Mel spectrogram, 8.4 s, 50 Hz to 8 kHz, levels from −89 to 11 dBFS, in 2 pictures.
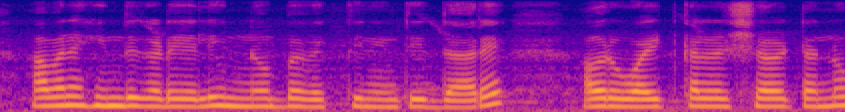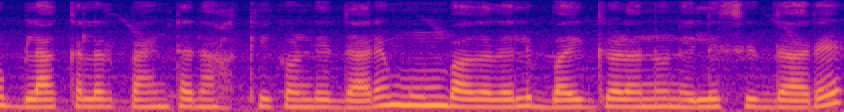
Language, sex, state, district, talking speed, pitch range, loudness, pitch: Kannada, female, Karnataka, Bijapur, 120 wpm, 195-215 Hz, -15 LUFS, 200 Hz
